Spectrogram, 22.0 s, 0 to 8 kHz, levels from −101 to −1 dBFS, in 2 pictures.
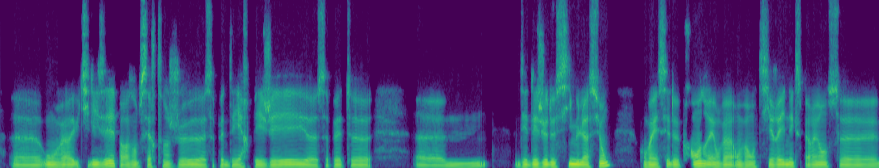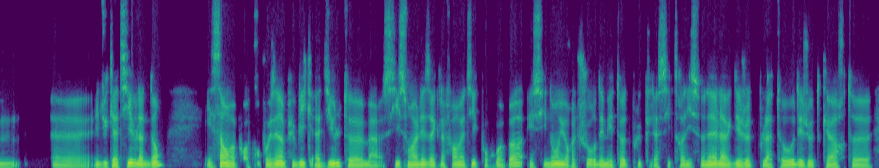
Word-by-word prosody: heu, 90 0 -2
où 100 - 0
on 95 -1 +3
va 95 +1 +2
utiliser 100 +5 +2
par 90 - -2
exemple 90 +1 -1
certains 95 -1 -3
jeux, 95 +3 0
heu, - - -1
ça - - -11
peut - - -9
être 90 - -3
des 90 +1 -1
RPG, 95 +4 +1
heu, - - -3
ça - - -9
peut 95 - -4
être, 95 - -4
heu, 90 -2 0 0.6
hem, 85 0 -4 0.4
des 100 +2 -1
des 100 +1 +2
jeux 100 +2 +4
de 95 - +2
simulation 105 - +4 0.3
qu'on 95 - -4
va 100 -1 +4
essayer 90 +1 -2
de 95 -1 +1
prendre 110 +5 +2
et 95 - +3
on 95 - +2
va 95 0 +1
on 95 - +1
va 90 - -1
en 90 0 0
tirer 100 +4 0
une 100 - +4
expérience, 95 +1 -1
hem, 85 -1 -2 0.5
heu, 80 -2 -4
éducative 100 +7 +3
là-dedans 110 - +3 0.5
et - - -2
ça 125 - +4
on 130 - +7
va 100 - +2
pouvoir - - -7
proposer 95 +4 +1
à - - +8
un 115 - +4
public 95 0 -1
adulte, 110 +7 +2
heu, 90 -2 +2
bah, 80 -1 -3
s'ils 110 - -3
sont 100 -1 0
à 95 - +3
l'aise 95 0 +2
avec 90 - -2
l'informatique 95 +1 -1
pourquoi 90 -1 -5
pas? 140 +2 +1
Et 90 - -3
sinon 90 +5 +1
il - - +5
y 100 - +3
aura 90 -1 -2
toujours 100 -1 -2
des 90 -1 +1
méthodes 90 +2 -1
plus - - -8
classiques - - -7
traditionnelles 90 +4 +1
avec 90 -3 +2
des 95 - +2
jeux 95 +1 +2
de - - -23
plateau, 90 +2 0
des 95 -2 +2
jeux 90 -2 -1
de - - -13
cartes, 95 +1 -4
heu, 85 -1 0
95 Hz, 230 wpm, -23 LUFS, 90-100 Hz, 0.6 s, à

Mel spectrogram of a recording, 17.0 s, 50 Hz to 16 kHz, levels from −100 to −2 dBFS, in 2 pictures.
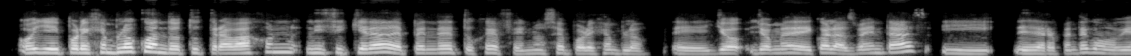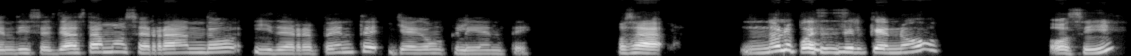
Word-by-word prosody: Oye, 220 0 +4
y - - +1
por 220 +2 +4
ejemplo, 240 +5 +5
cuando 230 -8 +6
tu 215 +2 -5
trabajo 205 +4 +3
n 255 -2 -3
ni 215 0 -4
siquiera 220 +4 +3
depende 205 0 0
de 220 - +1
tu 190 -3 -8
jefe. 180 -3 -5
No 180 +1 -9
sé, 200 +2 -5
por 175 0 -1
ejemplo, 175 -3 -6 0.2
eh, 165 -2 -4
yo 195 -1 +1
yo 200 0 -2
me 210 +1 -4
dedico 195 +1 +1
a 215 - +5
las 180 -3 0
ventas 235 +9 0
y 175 -2 -7
y 185 - -1
de 180 0 0
repente, 180 +6 -5
como 205 -4 -4
bien 185 +1 -5
dices, 195 -3 -7
ya 210 +2 +4
estamos 255 +3 -2
cerrando 230 +5 -2
y 195 - -8
de 190 0 -4
repente 235 - -4
llega 200 -5 -6
un 200 -1 -9
cliente. 180 -2 -11 0.6
O 200 - -6
sea, 205 -2 +6 0.6
no 240 +9 +1
le 365 - +3
puedes 245 -2 +6
decir 240 -1 0
que 230 -3 +5
no, 315 - -1 0.8
¿o 195 - -1
sí? 195 - -2
205 Hz, 185 wpm, -22 LUFS, 185-230 Hz, 0.8 s, cuando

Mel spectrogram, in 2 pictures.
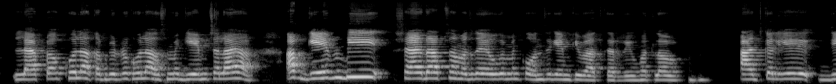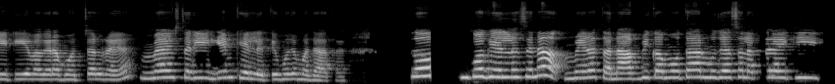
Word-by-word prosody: Laptop 230 +3 0
खोला, 290 -1 +1
computer 245 0 -5
खोला, 265 0 -1
उसमें 245 0 -7
गेम 240 +1 0
चलाया। 265 +2 +2 0.4
अब 310 -3 +3
गेम 295 +4 +5
भी, 345 +1 +7 0.5
शायद 275 0 +5
आप 275 0 +3
समझ 265 -3 -3
गए 250 0 -2
होंगे, 245 +1 -1
मैं 250 0 -8
कौन-से 235 -1 -6
गेम 225 -1 -3
की 220 0 -4
बात 195 -1 -4
कर 195 0 -5
रही 195 +1 -9
हूँ। 200 - -8
मतलब 205 -1 -7 0.6
आजकल 240 +2 +2
ये 250 -1 -2
जीटीए 235 +3 -2
वगैरह 235 0 -1
बहुत 230 0 -8
चल 245 0 -2
रहे 225 -1 -3
हैं, 300 - -8
मैं 305 +4 +1
इस 325 0 -8
तरीके 305 -1 0
की 290 - 0
गेम 320 +1 -2
खेल 280 -4 -1
लेती 230 0 -4
हूँ, 235 - -5
मुझे 245 +1 -4
मज़ा 215 -5 -4
आता 185 0 -11
है। 180 - -17 0.7
तो 380 +1 +5
उनको 355 -2 -1
खेलने 340 -1 +3
से 350 0 -1
ना, 415 +3 +7 0.2
मेरा 300 +4 0
तनाव 260 0 +3
भी 315 0 -2
कम 315 -1 +1
होता 315 +1 -1
है 335 - +6
और 330 - -1
मुझे 320 0 -2
ऐसा 315 +1 -3
लगता 315 +1 -1
है 315 0 +1
कि 310 -2 -2
260 Hz, 220 wpm, -19 LUFS, 235-310 Hz, 0.7 s, भी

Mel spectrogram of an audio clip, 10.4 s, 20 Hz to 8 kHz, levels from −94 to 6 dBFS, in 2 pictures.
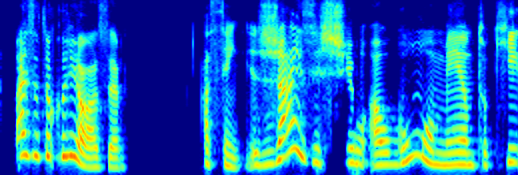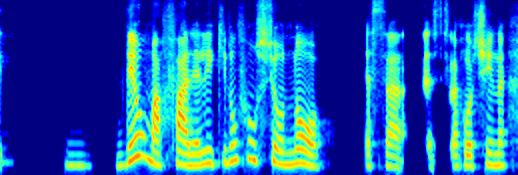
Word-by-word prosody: Mas 360 +1 +2
eu 355 - +2
estou 345 0 -1
curiosa. 165 - +2 0.8
Assim, 180 -6 -6
já 210 +10 +2
existiu 240 - -2
algum 205 - -2
momento 205 - -2
que, 245 +6 -4 0.6
hum, 190 -1 -17 0.3
deu 275 - +6
uma 280 - +5
falha 195 -2 +4
ali 225 +3 -1
que 235 +4 -8
não 270 +2 -1
funcionou 235 - 0 0.4
essa - - -3 0.2
essa - - -5
rotina 185 +1 -1
210 Hz, 120 wpm, -25 LUFS, 190-275 Hz, 0.8 s, deu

